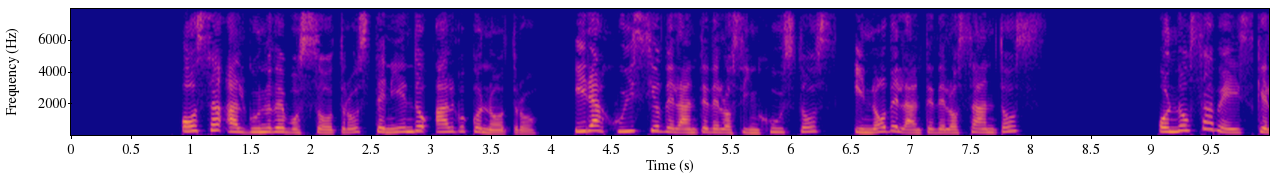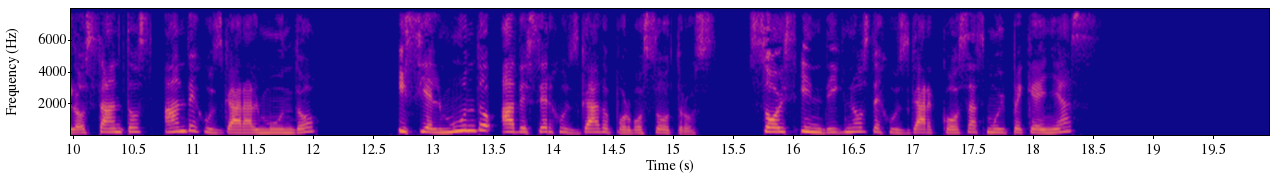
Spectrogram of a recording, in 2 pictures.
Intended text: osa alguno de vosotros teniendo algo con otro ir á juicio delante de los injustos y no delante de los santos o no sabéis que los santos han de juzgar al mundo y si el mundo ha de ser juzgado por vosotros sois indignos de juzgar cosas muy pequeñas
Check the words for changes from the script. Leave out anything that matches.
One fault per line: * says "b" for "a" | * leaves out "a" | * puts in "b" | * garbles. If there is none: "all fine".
all fine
